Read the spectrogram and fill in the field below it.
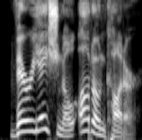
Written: variational autoencoder

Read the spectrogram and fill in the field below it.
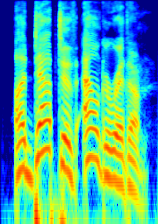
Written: adaptive algorithm

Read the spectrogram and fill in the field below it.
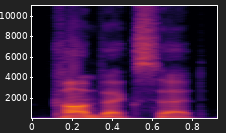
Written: Convex set

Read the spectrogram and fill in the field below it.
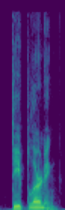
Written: Deep Learning

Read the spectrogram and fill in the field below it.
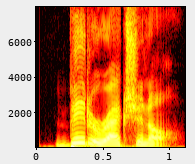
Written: Bidirectional

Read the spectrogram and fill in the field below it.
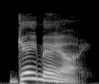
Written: Game AI

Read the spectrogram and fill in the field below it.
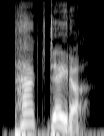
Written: packed data

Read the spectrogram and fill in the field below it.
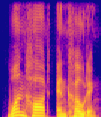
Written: One-Hot Encoding

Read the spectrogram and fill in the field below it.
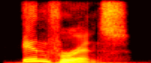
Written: Inference

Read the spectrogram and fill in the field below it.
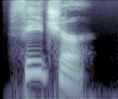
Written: feature

